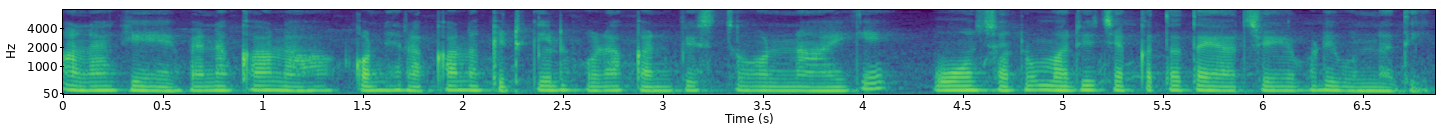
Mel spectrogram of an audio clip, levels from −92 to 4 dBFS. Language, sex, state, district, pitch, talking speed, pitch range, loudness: Telugu, female, Telangana, Hyderabad, 150 Hz, 115 wpm, 140-155 Hz, -18 LUFS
